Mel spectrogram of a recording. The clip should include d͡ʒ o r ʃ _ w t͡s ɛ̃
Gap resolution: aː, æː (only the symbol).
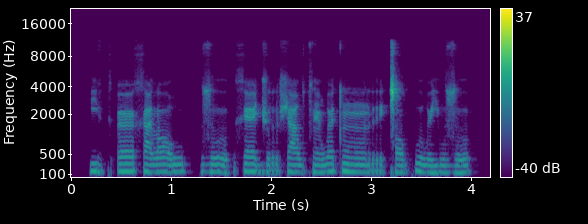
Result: aː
